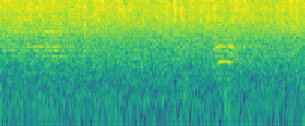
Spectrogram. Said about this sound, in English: Just stopping and listening to the rain beating down on the roofs and the buildings. It's like a song.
